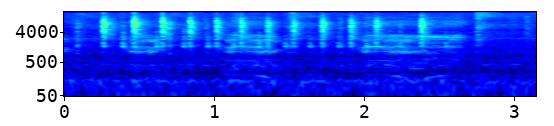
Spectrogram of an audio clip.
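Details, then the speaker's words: Lacevo S70 wearable breast pump in expression mode at suction level 12: rapid clicking and a faint rhythmic motor hum as it pulls; breast pump expression mode. "Okay, and that's 12. So it's definitely, you can hear it pulling."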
